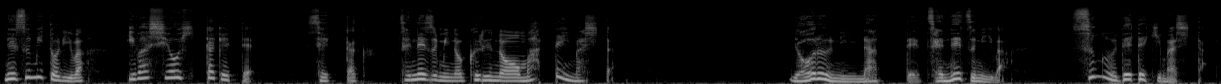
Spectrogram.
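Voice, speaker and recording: A professional woman narrator reading a children's story aloud, expressive and clearly articulated, close to the mic. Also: on the low side, moderate pace, dry recording.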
